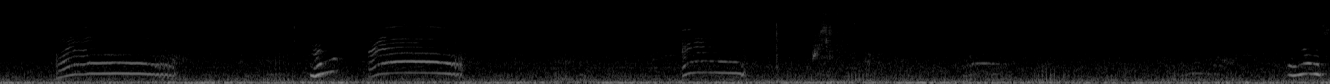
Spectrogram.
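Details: Male tabby cat chatting with its owner in a soft voice: several clear, rising-then-falling meows in the first eight seconds, followed by two or three quieter, shorter mews near the end. A person briefly answers with a rolled sound.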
